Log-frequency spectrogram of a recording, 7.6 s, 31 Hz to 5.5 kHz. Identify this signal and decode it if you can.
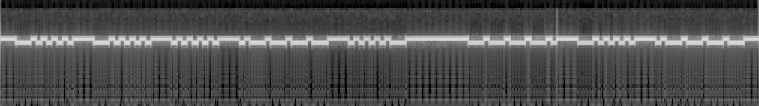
Morse code, heard as a keyed tone, about 23 wpm, 680 Hz. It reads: 66514 961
